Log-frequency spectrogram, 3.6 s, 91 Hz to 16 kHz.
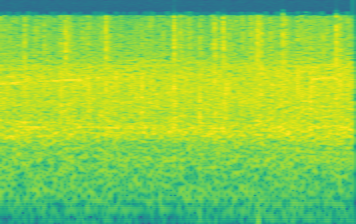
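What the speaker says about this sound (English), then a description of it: "The crowd is ready to erupt as their guys get set to take the field." A stadium crowd at Wrigley Field in a PS4 baseball game, a continuous wash of cheering and applause, steady and moderately loud with scattered claps standing out, no voices over it.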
